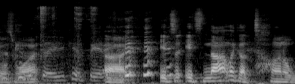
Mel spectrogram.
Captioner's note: laughs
